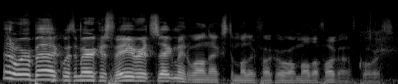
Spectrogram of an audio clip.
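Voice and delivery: high, loud segment intro; showy radio-host intro; hyped announcer. Acted. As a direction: announce it like a big show opener.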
